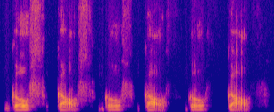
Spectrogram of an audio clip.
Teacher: with the merger and not doing the L-colored schwa, then they're going to sound very, very close.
